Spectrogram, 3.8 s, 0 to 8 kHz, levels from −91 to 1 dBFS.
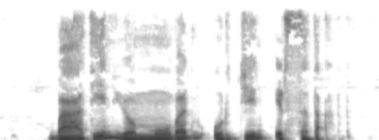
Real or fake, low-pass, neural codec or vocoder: real; 7.2 kHz; none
